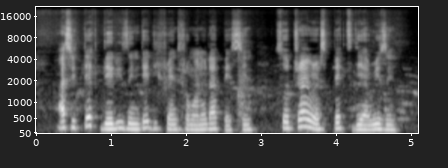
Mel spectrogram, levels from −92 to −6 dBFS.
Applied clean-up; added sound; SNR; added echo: none; none; none; none.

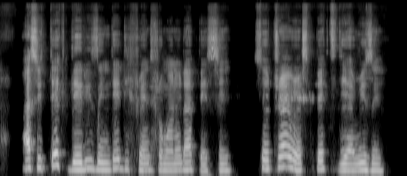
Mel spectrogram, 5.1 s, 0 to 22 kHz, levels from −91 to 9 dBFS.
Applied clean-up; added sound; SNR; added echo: neural mask model Resemble Enhance denoiser.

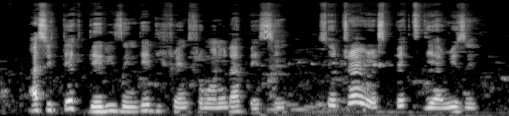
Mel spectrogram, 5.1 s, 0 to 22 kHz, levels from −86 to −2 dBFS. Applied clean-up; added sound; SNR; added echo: classical method Wiener filter.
